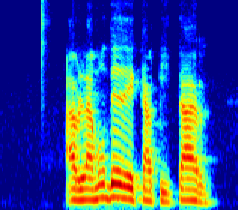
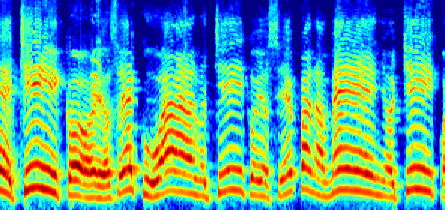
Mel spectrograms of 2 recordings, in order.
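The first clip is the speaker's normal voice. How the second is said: high-pitched sing-song caricature of a Caribbean man; hammed-up movie Cuban, pitched way up; 8 semitones higher than usual. Writer parodying how films ridicule Caribbean people, mocking caricature. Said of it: "desde la perspectiva caribeña".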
